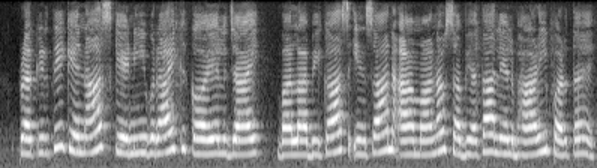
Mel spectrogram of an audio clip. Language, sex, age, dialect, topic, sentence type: Maithili, female, 31-35, Bajjika, agriculture, statement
